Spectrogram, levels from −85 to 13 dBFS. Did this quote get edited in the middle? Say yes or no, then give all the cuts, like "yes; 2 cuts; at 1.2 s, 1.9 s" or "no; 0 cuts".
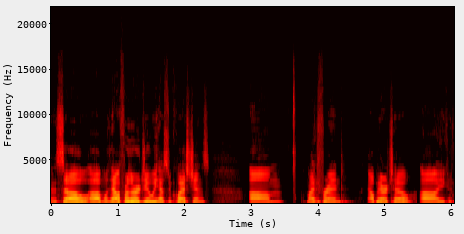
yes; 1 cut; at 3.8 s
